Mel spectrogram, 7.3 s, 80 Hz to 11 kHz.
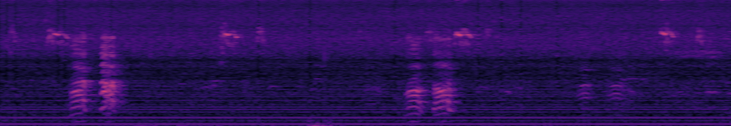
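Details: Canada goose nest in Charlo, Montana, April 14, 2022, during a dispute over the eggs; paired honks at the start and middle, softer notes later, faint high bird calls and a thump near the middle.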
